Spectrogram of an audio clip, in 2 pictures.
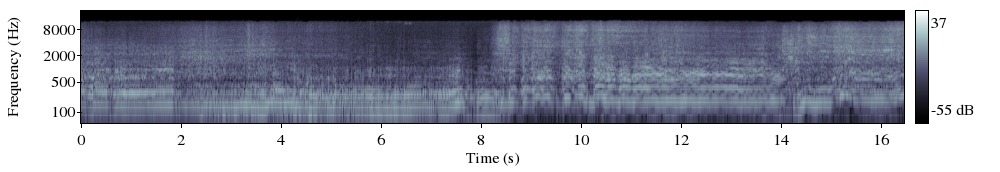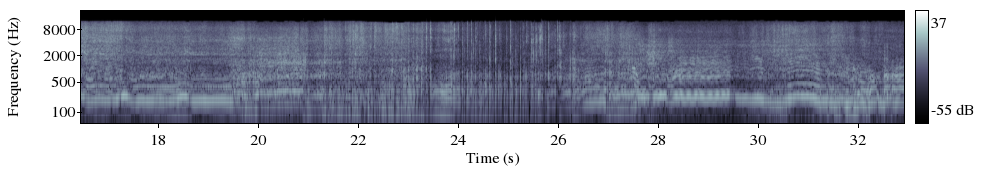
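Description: Lada saloon rally cars driven hard at speed, one after another. Their engines rev high, and the pitch climbs and drops over and over in the middle part as the drivers work through the gears and lift off for bends.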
